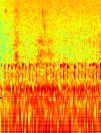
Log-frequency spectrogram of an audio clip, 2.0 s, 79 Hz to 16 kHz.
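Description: CO2 gas from a pierced capsule flowing through an AutoSiphon refiller into the water of a soda siphon: a faint, steady hiss and bubbling of gas going into the water.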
